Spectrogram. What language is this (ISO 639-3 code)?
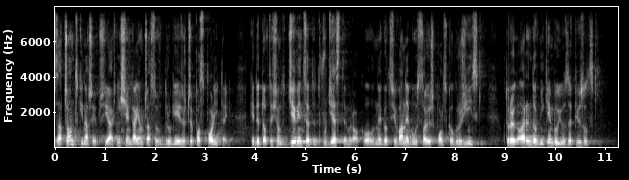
pol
